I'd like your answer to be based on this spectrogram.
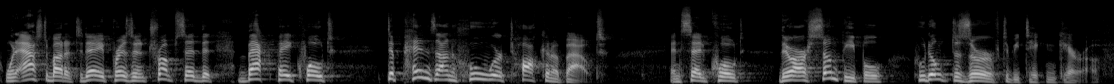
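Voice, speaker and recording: A man's voice: high voice, very animated, moderate pace. An American man anchoring a newscast with scripted news narration.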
